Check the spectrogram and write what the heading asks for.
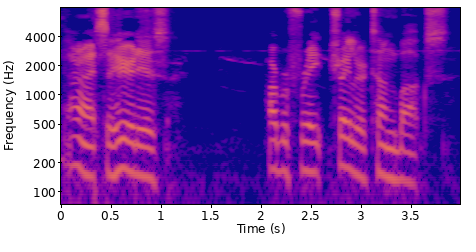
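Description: A middle-aged man gives a plain, unhurried product review outdoors in his yard, talking to a handheld camera. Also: on the high side, fairly even intonation, no room sound. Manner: plain, unhurried, folksy talk with fillers. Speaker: channel host reviewing a trailer tool box. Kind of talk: casual product review vlog. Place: outdoors in a yard beside a trailer.

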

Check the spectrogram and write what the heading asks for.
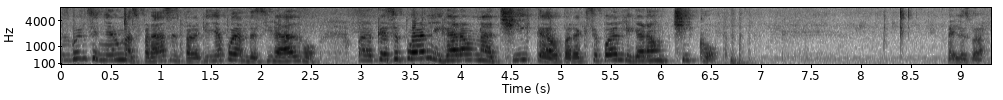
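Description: Slow, drilling Mexican woman teacher. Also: medium pitch, warm tone, recorded from a distance. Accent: Mexican Spanish. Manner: slow drilling, repeating phrases for students. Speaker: English teacher. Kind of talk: English lesson.

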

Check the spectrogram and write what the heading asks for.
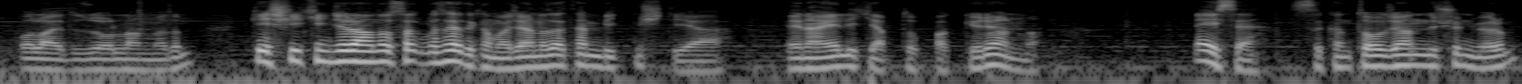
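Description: A young man talks through a mobile fighting game. He is casual and slangy, swears at his opponents and sounds like he is chatting with his viewers. His voice sits at a medium pitch, with soft game music underneath. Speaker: gaming YouTuber. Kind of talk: casual gameplay commentary.

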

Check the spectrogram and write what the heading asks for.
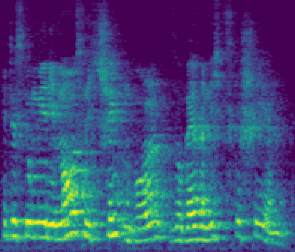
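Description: A man voicing a gentle female hedgehog in a storybook tale, soft and tender, heard from a distant mic in an echoey room. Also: fairly high pitch, moderate pace, muffled recording, close to an everyday voice.

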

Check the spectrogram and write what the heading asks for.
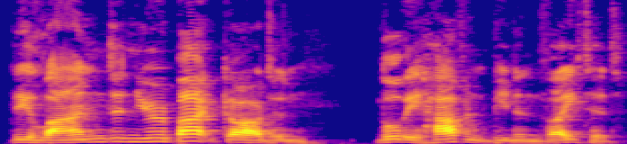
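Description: A young adult man hosts a storytime, presenting warmly and reading a picture book aloud to children with lots of expression. His voice is mid-range and a little slow. He's recorded in a small, plain indoor room at roughly arm's length from the camera.

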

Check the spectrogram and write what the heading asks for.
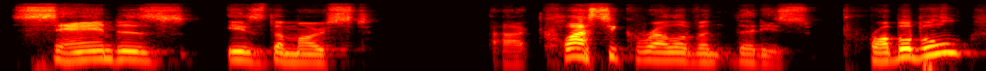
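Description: A man's voice: fairly high pitch, animated, a little slow, a bit bright. A man in a casual panel chat, talking easily with ums and plugging the channel. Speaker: fantasy football panelist.

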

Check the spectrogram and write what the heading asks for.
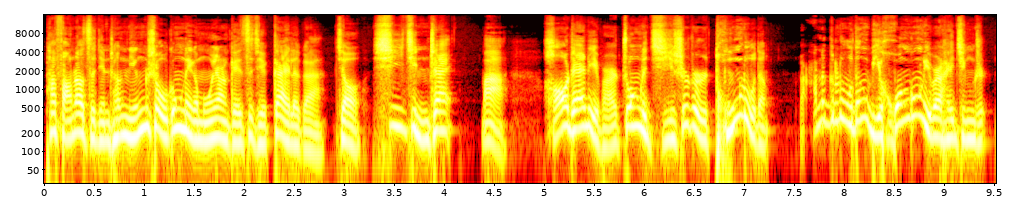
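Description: Male storyteller, high pitched, folksy and talkative, dead-dry booth. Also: big pitch swings, fairly quick, a little mellow, no room sound. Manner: chatty, asides to listener, heavy erhua. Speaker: history storyteller. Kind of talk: colloquial storytelling.

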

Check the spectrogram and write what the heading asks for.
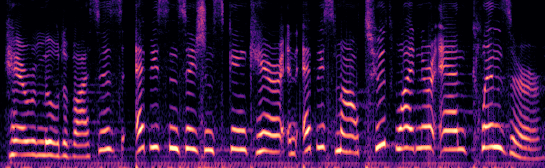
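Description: A woman's voice: very high voice, lively intonation, normal speed. A woman in her twenties reading scripted announcements from a stage as a pageant titleholder. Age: 20s. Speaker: pageant titleholder presenting guests. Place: large pageant theater stage. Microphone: handheld or stand microphone. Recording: echoey hall PA, noisy audience, old tape.

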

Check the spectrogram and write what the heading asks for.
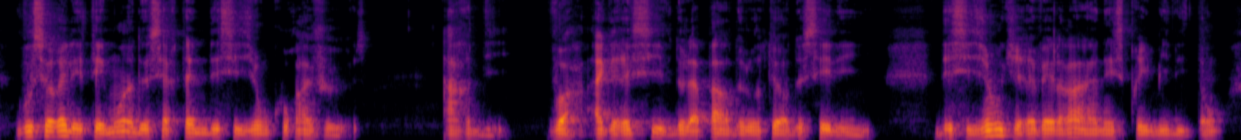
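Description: A man's voice: low-pitched, warm tone. A man reading an audiobook, voicing a pompous, self-important grown man with a grandiloquent, lofty and scornful manner.

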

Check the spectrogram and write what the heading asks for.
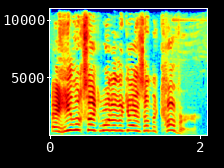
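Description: A woman streaming a video game with friends, excitable, laughing often and swearing casually. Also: very high-pitched, quick pace, a little hiss or hum. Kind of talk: casual gameplay commentary.

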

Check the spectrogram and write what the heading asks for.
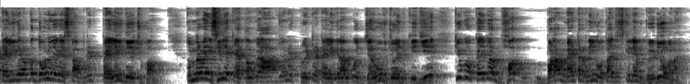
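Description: A man giving casual, chatty crypto updates to his viewers, often calling them brother and repeating filler phrases. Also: sits high. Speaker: crypto YouTuber. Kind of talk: casual explainer talk to viewers. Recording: roomy echoey room sound.

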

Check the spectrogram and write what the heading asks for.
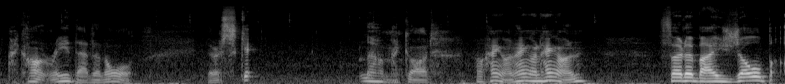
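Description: A tipsy man drawls through a rambling game commentary, slow and unhurried, swearing and muttering to himself. His voice sits at an ordinary middle pitch, with a faint hum of room noise behind it. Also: a bit bright. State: drunk. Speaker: gaming commentator.

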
